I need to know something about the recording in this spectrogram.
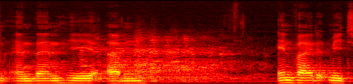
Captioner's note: laughter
